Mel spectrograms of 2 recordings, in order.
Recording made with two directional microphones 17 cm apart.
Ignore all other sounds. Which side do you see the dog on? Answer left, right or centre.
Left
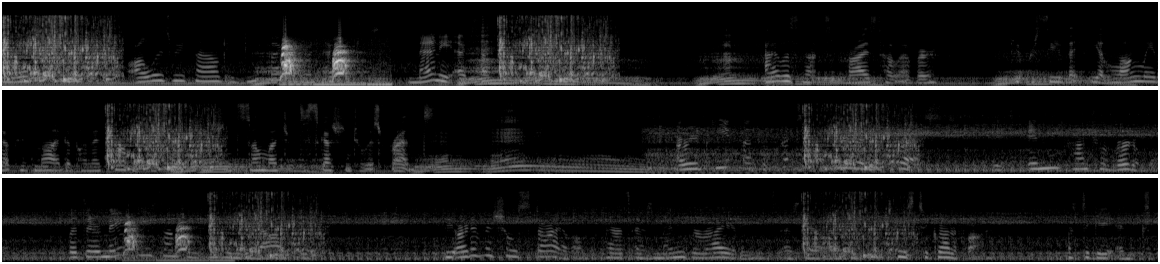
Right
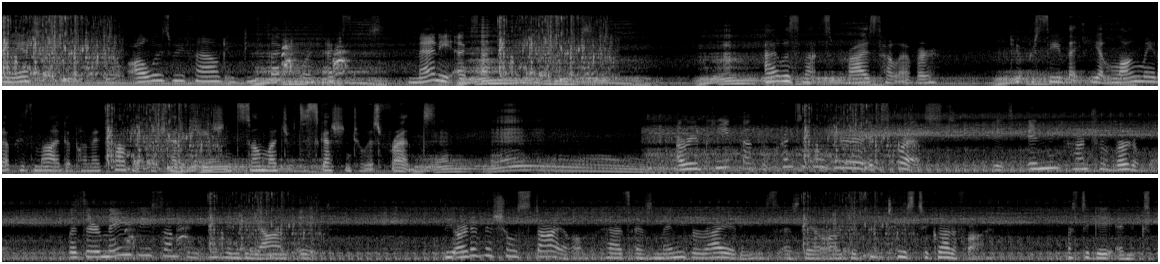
left.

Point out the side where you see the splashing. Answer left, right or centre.
centre.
